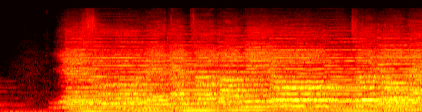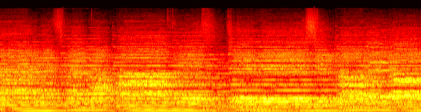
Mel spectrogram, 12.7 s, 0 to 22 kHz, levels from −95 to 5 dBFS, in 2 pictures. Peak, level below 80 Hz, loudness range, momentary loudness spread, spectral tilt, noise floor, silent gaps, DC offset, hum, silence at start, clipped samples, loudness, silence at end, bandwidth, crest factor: -4 dBFS; -32 dBFS; 3 LU; 6 LU; -5.5 dB/octave; -51 dBFS; none; under 0.1%; none; 0.8 s; under 0.1%; -18 LUFS; 0 s; 15 kHz; 14 dB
